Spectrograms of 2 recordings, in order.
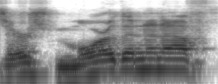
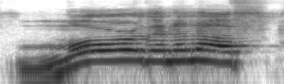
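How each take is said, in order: First: Said in the usual way. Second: "more than enough" stretched out slow and much higher; drawn-out emphasis. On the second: Real, not acted. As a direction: drag out "enough" high and slow to stress it. Repeats the phrase twice.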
